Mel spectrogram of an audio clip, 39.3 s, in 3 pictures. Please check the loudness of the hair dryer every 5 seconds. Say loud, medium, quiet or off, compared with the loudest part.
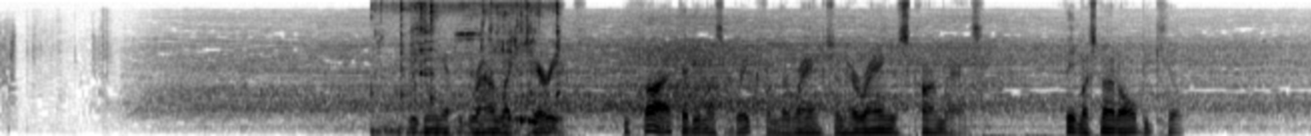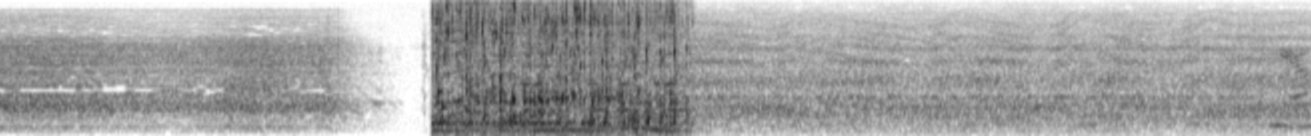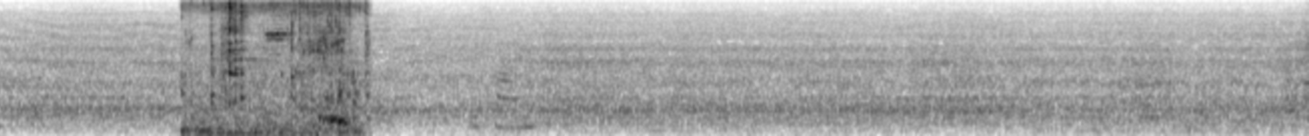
medium, loud, medium, quiet, quiet, quiet, quiet, quiet.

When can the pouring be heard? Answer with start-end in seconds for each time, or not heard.
3.7-5.7, 17.4-20.1, 28.0-29.9.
